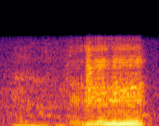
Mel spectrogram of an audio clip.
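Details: Pig snoring: a low, loud grunting snort rising into a deeper rumbling breath.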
